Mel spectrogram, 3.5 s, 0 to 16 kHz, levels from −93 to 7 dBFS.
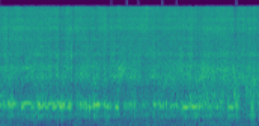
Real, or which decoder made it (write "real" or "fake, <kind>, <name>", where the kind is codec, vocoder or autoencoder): fake, autoencoder, DAC-VAE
